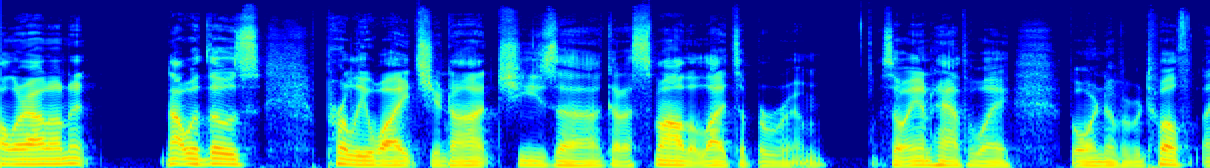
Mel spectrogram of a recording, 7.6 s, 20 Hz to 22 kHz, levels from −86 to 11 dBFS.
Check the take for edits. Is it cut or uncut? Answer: uncut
